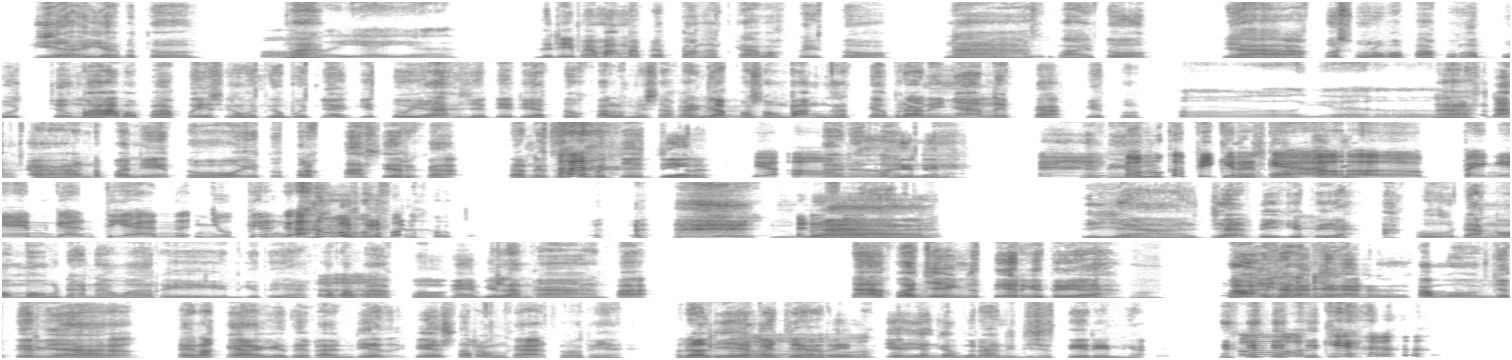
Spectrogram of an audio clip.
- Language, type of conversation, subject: Indonesian, podcast, Pernahkah kamu mengalami kejadian ketinggalan pesawat atau kereta, dan bagaimana ceritanya?
- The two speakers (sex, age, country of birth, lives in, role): female, 25-29, Indonesia, Indonesia, host; male, 25-29, Indonesia, Indonesia, guest
- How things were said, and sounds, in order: chuckle; laughing while speaking: "ampun"; laughing while speaking: "nggak sama bapakmu"; laugh; laughing while speaking: "heeh"; tapping; other background noise; laughing while speaking: "oke"; chuckle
